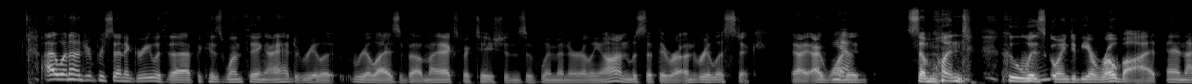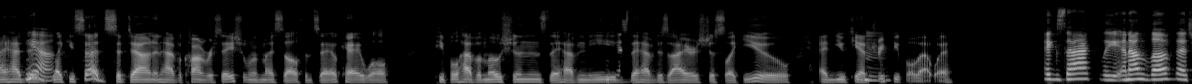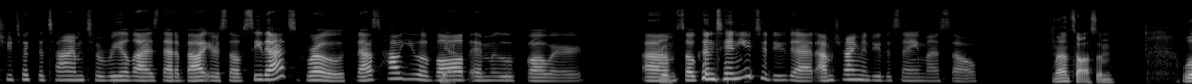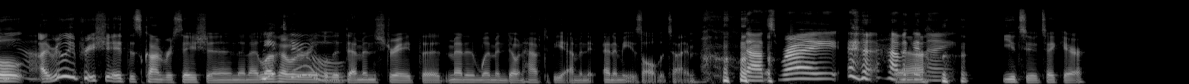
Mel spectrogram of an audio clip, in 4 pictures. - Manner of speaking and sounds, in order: laughing while speaking: "someone"; chuckle
- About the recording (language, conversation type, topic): English, unstructured, How can I tell I'm holding someone else's expectations, not my own?
- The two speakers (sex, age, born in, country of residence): female, 35-39, United States, United States; male, 40-44, United States, United States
